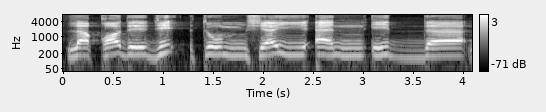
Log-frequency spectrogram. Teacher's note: هنا اظهار حلقي للتنوين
